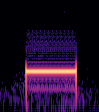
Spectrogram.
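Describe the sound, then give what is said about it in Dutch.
A telephone call ringing out, heard as a single steady mid-pitched ringback tone that lasts about one second at constant pitch and loudness, with silence before and after. “Kijken of die overgaat. En of deze persoon opneemt. Hij gaat over.”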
